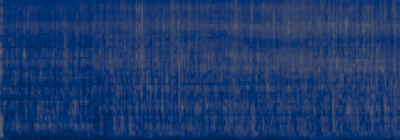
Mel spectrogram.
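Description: A steady stream of water pouring from a plastic pipe spout into a plastic jerrycan, filling it.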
